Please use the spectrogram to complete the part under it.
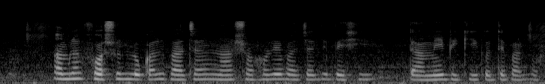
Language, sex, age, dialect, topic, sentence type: Bengali, female, 18-24, Rajbangshi, agriculture, question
